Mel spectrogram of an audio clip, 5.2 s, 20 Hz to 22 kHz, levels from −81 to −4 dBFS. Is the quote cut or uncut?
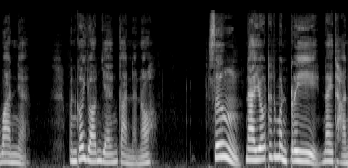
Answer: cut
